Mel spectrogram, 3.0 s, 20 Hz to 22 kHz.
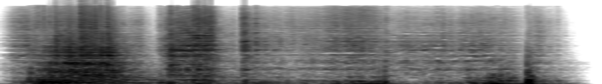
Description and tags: Wood Scraping Close 3
Scraping a plank. Recorded in Stereo (XY) with Rode NT4 in Zoom H4.
block, file, filing, grind, grinding, plank, scrape, scraping, scratch, scratching, squeaking, squeaky, wood, wooden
